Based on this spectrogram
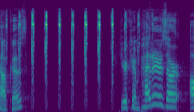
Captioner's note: clock ticking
